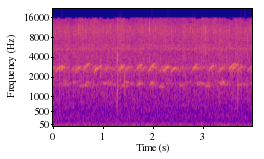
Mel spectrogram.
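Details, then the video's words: Rapid overlapping chirps from a chorus of coqui frogs in a Big Island, Hawaii rain shower: clear rising 'co-qui' notes come several times a second over soft rain and a few sharp drip sounds. "Tropical Rain & Coqui"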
